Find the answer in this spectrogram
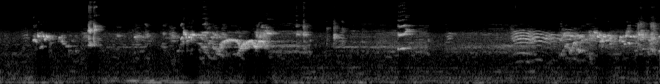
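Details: Aviary colony of breeding African lovebirds in winter. Scattered shrill chirps and squeaky whistles from several birds, swelling into denser chatter at the end.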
